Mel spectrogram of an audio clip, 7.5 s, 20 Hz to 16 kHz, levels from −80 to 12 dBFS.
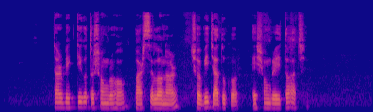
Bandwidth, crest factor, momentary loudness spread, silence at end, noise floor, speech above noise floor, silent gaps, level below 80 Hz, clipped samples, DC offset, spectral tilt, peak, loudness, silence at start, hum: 11.5 kHz; 24 dB; 10 LU; 1.4 s; -69 dBFS; 41 dB; none; -82 dBFS; under 0.1%; under 0.1%; -2.5 dB/octave; -6 dBFS; -28 LUFS; 1.1 s; none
